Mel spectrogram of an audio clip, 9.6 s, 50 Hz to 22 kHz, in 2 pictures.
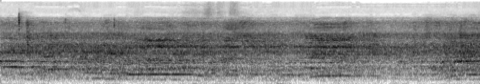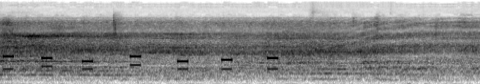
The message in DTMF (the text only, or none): A91D123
